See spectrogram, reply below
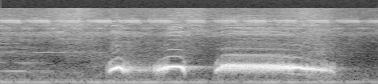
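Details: Spotted dove female calling to a male, used as a lure: one call made of two short coos and then a long, smooth, slightly descending coo.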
